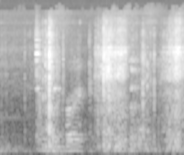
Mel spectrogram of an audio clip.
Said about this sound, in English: Take a bite out of it because it's a big. Oh, it's crunchy.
